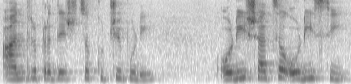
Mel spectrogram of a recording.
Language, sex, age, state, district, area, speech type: Marathi, female, 18-30, Maharashtra, Pune, urban, spontaneous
